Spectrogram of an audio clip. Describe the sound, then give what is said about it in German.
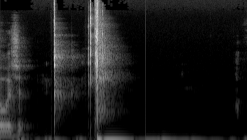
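A drink can is cracked open: a sharp metallic click followed by a louder pop and a brief fizzing hiss that quickly fades, with no talking. “Nice, die obligatorische Dose.”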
